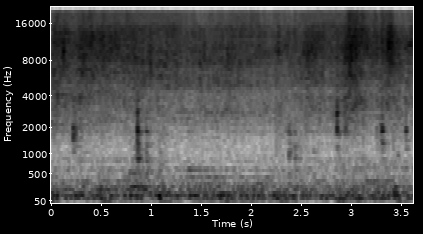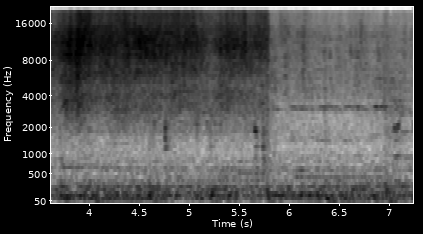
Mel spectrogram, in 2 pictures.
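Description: Steak sizzles loudly in a hot pan in a restaurant kitchen, a dense continuous crackle and spatter with occasional louder pops, close and steady throughout.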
